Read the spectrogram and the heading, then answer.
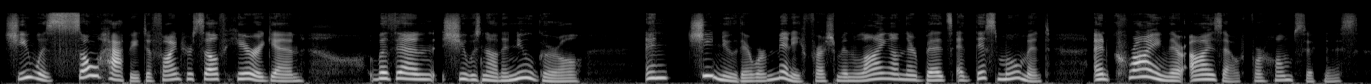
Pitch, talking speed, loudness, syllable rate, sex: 215 Hz, 165 wpm, -21 LUFS, 4.5 syllables/s, female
